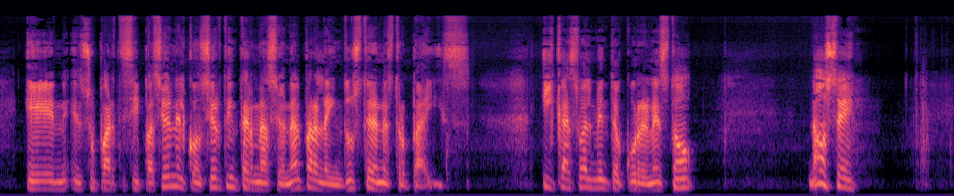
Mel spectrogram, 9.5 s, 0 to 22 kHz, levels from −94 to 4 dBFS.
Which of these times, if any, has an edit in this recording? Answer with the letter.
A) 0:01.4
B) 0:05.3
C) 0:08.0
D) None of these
B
